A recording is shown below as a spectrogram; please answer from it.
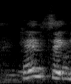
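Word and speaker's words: Hiuen Tsang: हेनसेंग, ये टी यहाँ पे क्या है, साइलेंट है। ठीक है, तो ऐसे याद रखेंगे हेनसेंग।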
